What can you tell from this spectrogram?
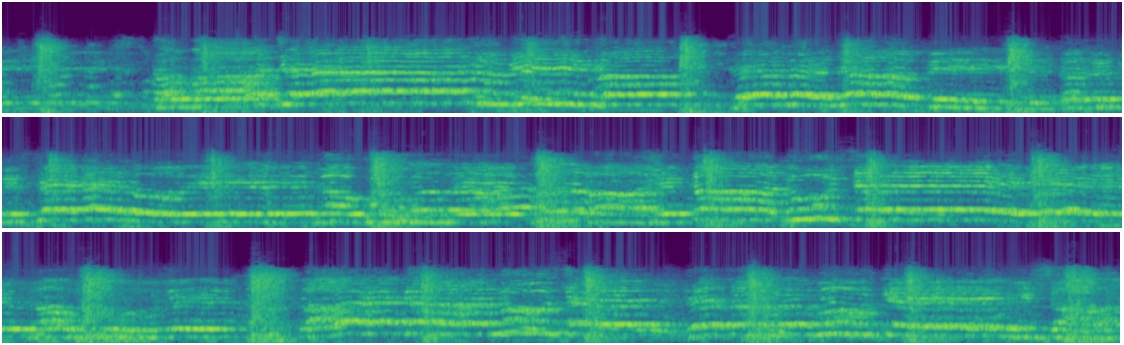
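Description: A crowd of men sings a Shia noha (Muharram lament) together, with a sharp beat of matam, hands striking chests, keeping time about every three-quarters of a second.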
